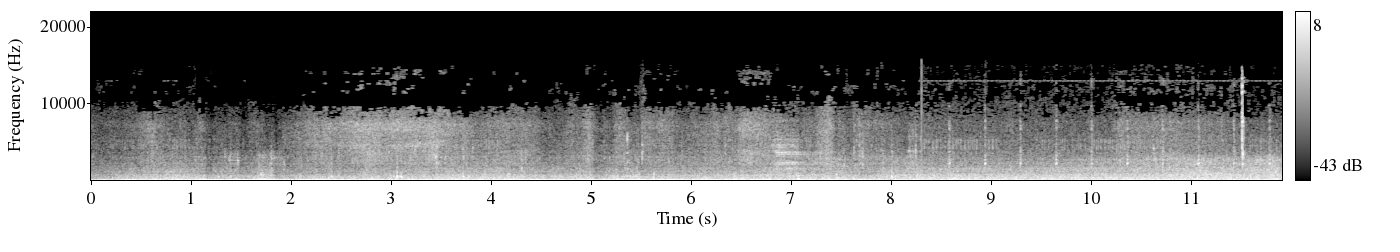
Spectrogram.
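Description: A car engine rumbles low and steadily.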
